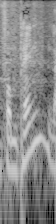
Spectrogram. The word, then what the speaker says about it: Phnom Penh: Bueno, pues esto, como digo, ha sido en Phnom Penh, la capital de Camboya.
